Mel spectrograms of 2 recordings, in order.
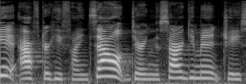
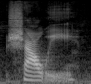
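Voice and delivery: ordinary talk, nothing marked

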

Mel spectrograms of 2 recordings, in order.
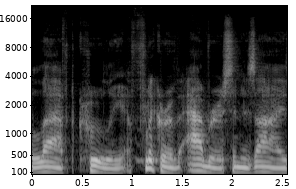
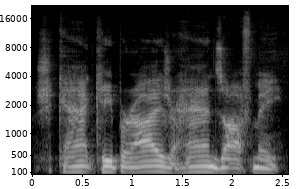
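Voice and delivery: usual speaking voice

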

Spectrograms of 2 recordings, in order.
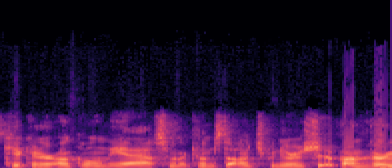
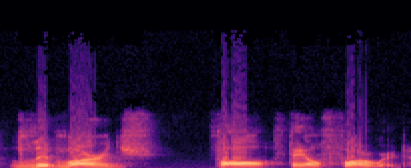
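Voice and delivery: louder, higher, punchy motto; rallying motto; 6 semitones higher, 4 dB louder, much slower than usual. Real, not acted. Parting motto to listeners, louder and higher. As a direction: call it out like a slogan. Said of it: "any final words".

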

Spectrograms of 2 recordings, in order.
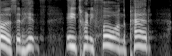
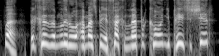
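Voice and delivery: angry little man; 9 semitones higher than usual. Acted. Offended little man snaps back at Fred, high and angry. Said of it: "he continued".

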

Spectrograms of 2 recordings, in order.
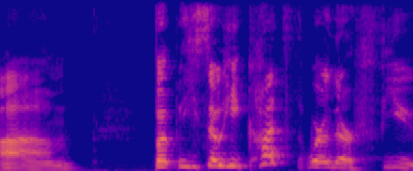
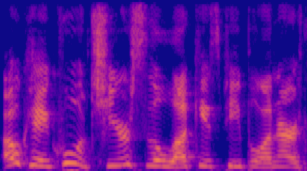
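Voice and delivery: cheery toast; 6 semitones higher, 4 dB louder than usual. Retold or imitated. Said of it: "Philip is like".

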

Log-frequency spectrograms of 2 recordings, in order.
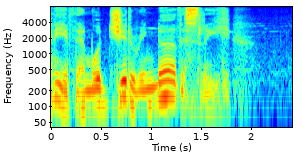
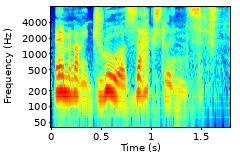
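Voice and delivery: usual speaking voice

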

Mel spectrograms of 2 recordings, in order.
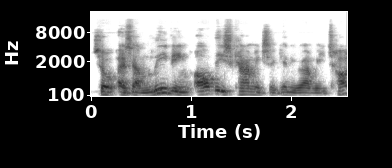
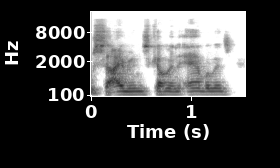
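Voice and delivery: ordinary delivery

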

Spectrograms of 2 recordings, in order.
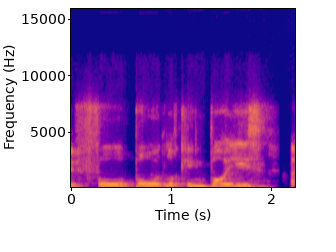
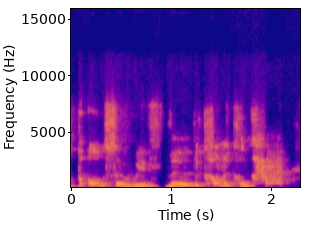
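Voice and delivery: ordinary delivery

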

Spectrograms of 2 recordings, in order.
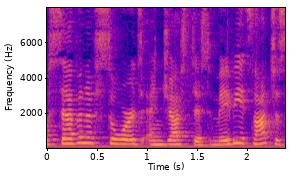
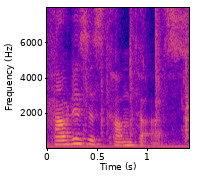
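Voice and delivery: softer, murmured repeat of the question; quiet; 6 dB quieter than usual. Shown as a demonstration. Reader re-asking the tarot cards privately, murmured. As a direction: ask it again under her breath. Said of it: "Let's ask that question".

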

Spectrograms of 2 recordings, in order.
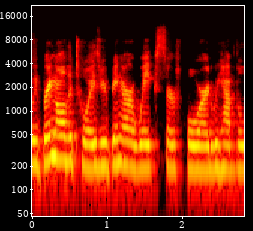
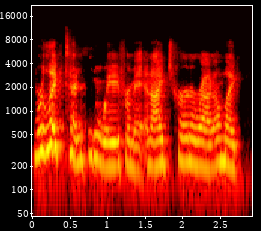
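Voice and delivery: ordinary talk, nothing marked

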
